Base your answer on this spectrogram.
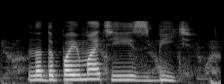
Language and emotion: Russian, angry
